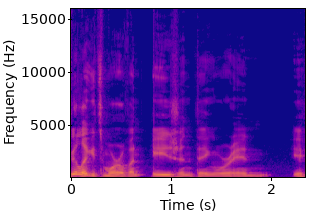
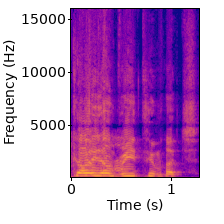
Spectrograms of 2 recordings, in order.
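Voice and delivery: teasing; 11 semitones higher, 10 dB louder than usual. Real, not acted. Teasing friend, laughing.

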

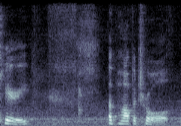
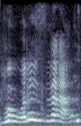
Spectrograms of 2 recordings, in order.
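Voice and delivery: startled horse voice; 10 semitones higher, 5 dB louder, slower than usual. Retold or imitated. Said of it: "He's like".

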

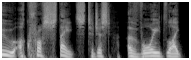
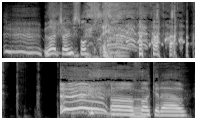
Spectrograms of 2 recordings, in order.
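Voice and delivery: laughing; 10 semitones higher, much slower than usual. Real, not acted. Reacting to impression, laughing.

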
